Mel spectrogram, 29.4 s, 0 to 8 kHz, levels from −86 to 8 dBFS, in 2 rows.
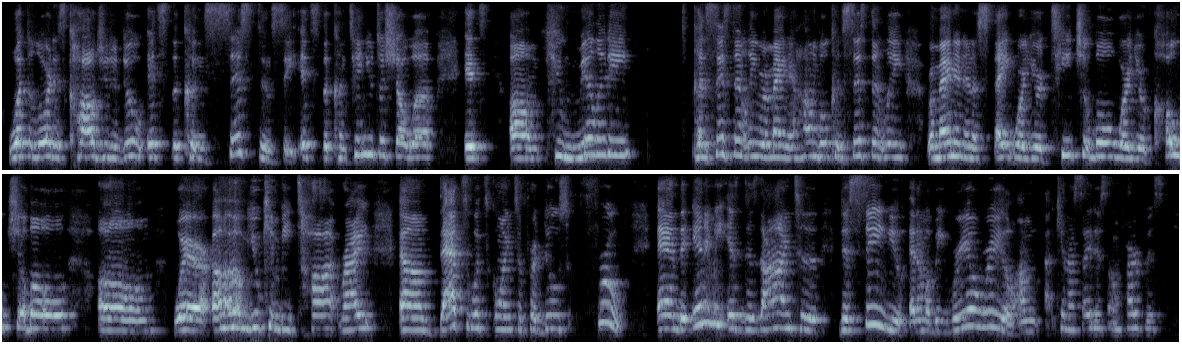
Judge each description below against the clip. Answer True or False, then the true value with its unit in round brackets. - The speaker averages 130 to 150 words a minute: True (145 wpm)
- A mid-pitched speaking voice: False (245 Hz)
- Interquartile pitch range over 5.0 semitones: False (4.6 semitones)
